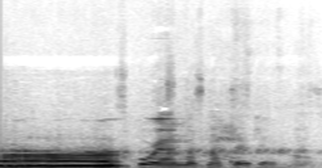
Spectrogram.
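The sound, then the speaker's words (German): A buffalo, apparently on a safari, lets out a single deep, drawn-out lowing call that lasts about a second and then breaks off as a vehicle drives up very close to it, followed by a person speaking. “Jetzt fahren die praktisch, es scheint eine Safari zu sein, jetzt fahren die da richtig nah ran. An dieses Büffeltier.”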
